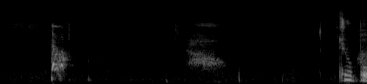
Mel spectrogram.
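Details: A newborn with hiccups makes brief hiccup sounds amid soft breathing and quiet adult whispering.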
